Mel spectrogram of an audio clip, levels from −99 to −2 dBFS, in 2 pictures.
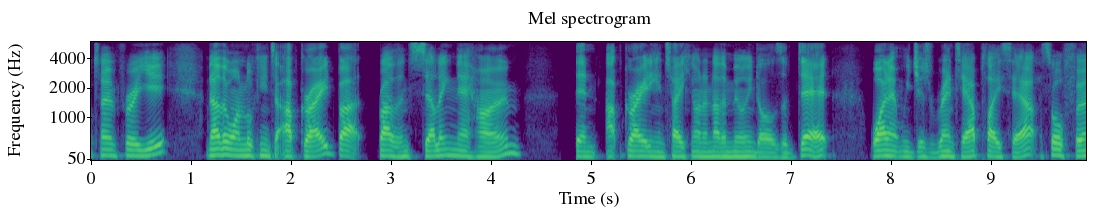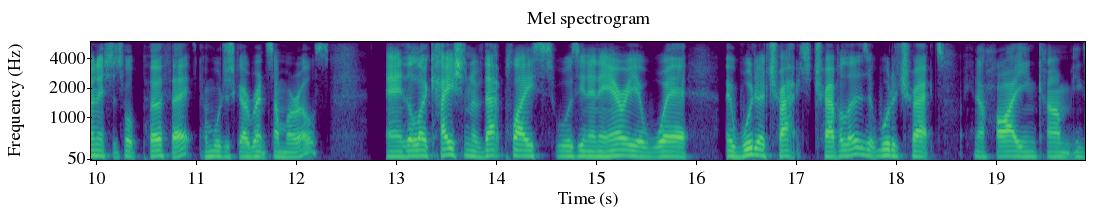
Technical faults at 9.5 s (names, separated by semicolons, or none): none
